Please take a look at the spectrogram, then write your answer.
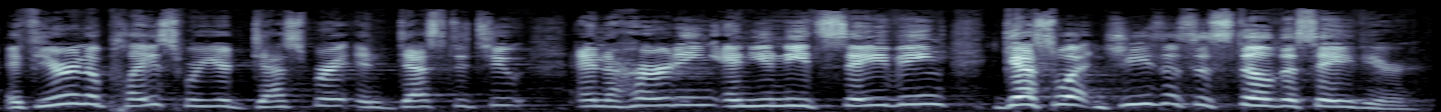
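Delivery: loud, high rousing sermon; full-force preaching. Acted. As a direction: rouse the hurting listeners with hope.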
